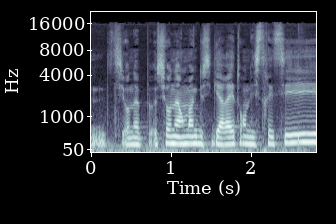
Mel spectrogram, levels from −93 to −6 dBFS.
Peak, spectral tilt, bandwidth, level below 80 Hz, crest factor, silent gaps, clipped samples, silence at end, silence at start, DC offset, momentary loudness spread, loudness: -2 dBFS; -5.5 dB/octave; 17 kHz; -36 dBFS; 14 dB; none; under 0.1%; 0 s; 0 s; under 0.1%; 6 LU; -16 LUFS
